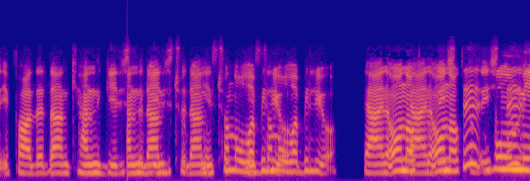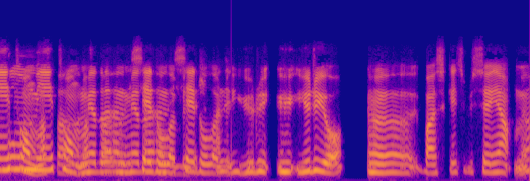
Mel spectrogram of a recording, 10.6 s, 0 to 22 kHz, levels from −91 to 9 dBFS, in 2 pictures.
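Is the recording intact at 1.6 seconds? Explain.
No. At 1.6 s the clip is inside a doubled audio track that runs from 1.28 to 7.62 s. A second full-band copy of the speech trails the original by roughly 400 ms at about the same level, so every syllable is heard twice. It has no decay or room colouring, and it switches on and off abruptly at the span's edges. The likely cause is the signal being captured a second time through a slower path.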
